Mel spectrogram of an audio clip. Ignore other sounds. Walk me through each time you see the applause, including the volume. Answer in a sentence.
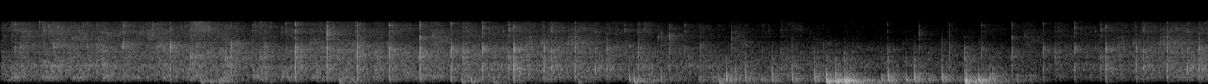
The applause can be heard from 0.0 to 12.0 s, getting quieter then louder.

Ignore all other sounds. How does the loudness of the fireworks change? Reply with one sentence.
The volume of the fireworks goes up.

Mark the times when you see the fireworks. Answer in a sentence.
You can hear the fireworks from 1.9 to 10.3 s.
